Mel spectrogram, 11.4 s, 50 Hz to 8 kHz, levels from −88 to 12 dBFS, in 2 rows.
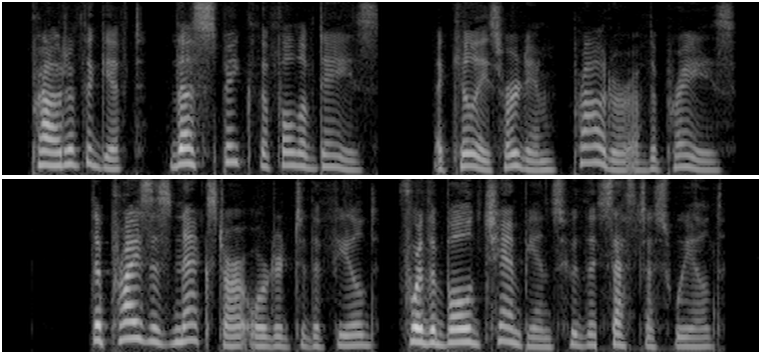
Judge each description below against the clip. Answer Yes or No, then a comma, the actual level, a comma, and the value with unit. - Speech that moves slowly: No, average, 175 wpm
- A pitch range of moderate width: No, wide, 6.4 semitones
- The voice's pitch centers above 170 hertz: Yes, high, 190 Hz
